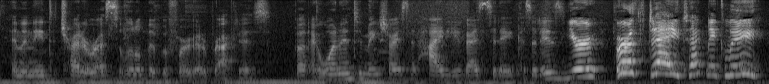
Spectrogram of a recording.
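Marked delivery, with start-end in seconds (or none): 5.4-7.6 high, loud birthday cheer; excited. Real, not acted. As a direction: sing out the good news, drawn out. Birthday greeting to fans.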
